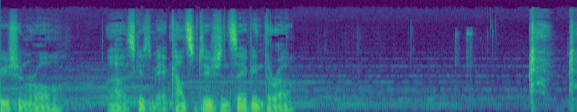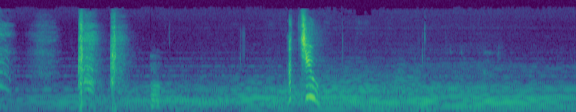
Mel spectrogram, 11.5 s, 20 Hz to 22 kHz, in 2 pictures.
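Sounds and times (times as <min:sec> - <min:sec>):
speech: 0:00.0 - 0:03.0
rough coughs voiced for were-rats in a tabletop role-playing game: 0:05.3 - 0:07.4.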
